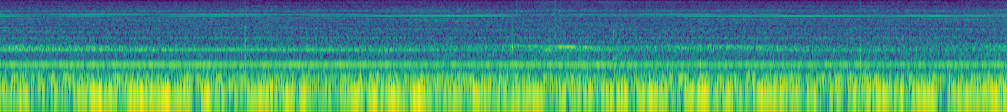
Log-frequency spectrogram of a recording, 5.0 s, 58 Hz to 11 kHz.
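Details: Hitachi WJ200 VFD auto-tune on a new 3HP ATC spindle (Grizzly G0704 mill), with the motor spinning up during tuning. Even electrical whine with thin high tones over a low hum; normal run, auto-tune completed successfully.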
